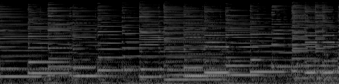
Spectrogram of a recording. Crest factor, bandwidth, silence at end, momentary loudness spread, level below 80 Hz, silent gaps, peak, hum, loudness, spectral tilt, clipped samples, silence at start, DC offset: 14 dB; over 20 kHz; 0 s; 3 LU; -56 dBFS; none; -24 dBFS; none; -37 LUFS; -2 dB/octave; under 0.1%; 0 s; under 0.1%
